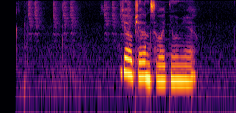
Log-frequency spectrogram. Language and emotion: Russian, sad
